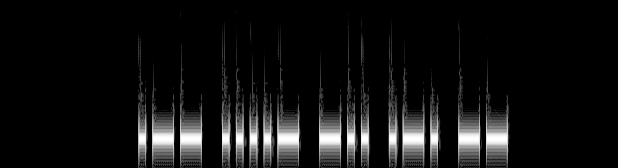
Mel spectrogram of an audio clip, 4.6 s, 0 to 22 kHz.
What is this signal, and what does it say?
Morse code, heard as a keyed tone, about 22 wpm, 700 Hz. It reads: W4DRM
